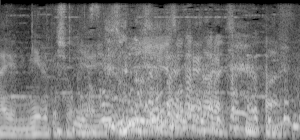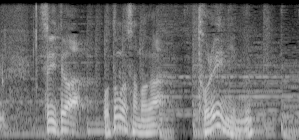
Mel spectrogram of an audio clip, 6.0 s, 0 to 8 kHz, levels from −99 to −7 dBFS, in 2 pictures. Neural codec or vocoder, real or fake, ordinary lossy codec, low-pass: none; real; none; 7.2 kHz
